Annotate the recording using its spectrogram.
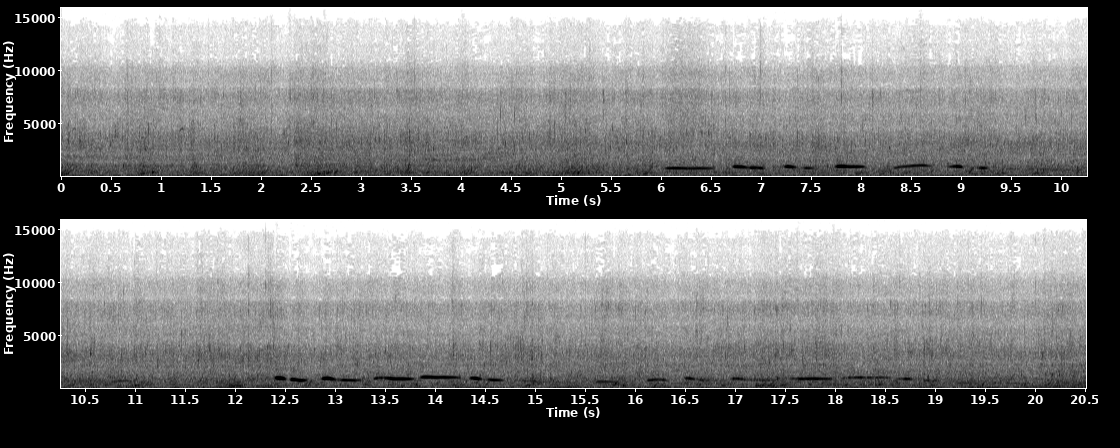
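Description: River water flowing steadily as a constant rushing. About six seconds in, and twice more later, come groups of short whistled notes that slide up and down in pitch.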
